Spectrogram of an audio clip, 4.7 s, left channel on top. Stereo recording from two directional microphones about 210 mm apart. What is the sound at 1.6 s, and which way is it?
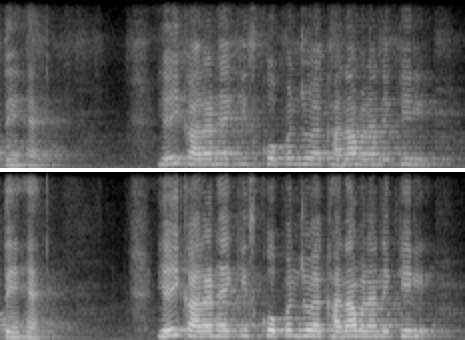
A woman's voice, 50° right (ahead or behind).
